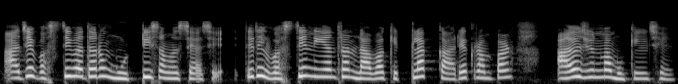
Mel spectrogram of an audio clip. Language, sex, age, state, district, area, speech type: Gujarati, female, 18-30, Gujarat, Mehsana, rural, spontaneous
